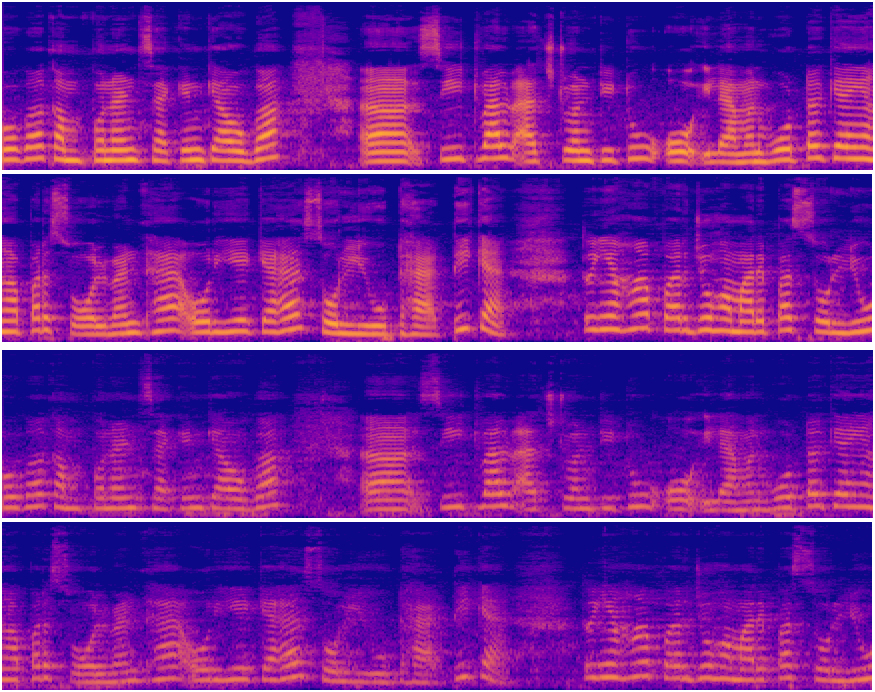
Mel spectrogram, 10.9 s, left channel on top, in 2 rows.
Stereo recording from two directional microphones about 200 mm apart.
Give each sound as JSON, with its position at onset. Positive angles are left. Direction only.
{"t": 0.1, "sound": "speech", "side_deg": 50}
